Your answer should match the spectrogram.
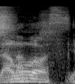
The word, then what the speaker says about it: La Voz: We've seen you go to, I always mispronounce it, La Voz. – La Voz, yeah.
